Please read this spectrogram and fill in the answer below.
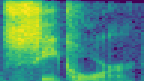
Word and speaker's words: Secor: And there's a different part of Ronoke that its own township and it's called Secore.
